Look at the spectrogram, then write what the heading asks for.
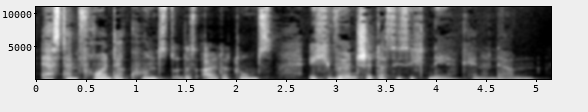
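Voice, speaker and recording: A woman voicing a quiet, earnest young woman in an audiobook, speaking half-hushed with a breathy voice. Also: medium pitch, moderate pace.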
